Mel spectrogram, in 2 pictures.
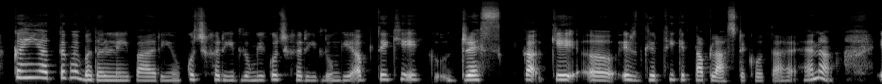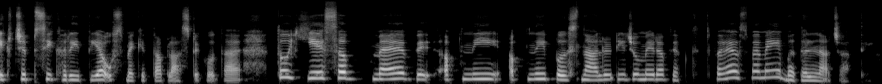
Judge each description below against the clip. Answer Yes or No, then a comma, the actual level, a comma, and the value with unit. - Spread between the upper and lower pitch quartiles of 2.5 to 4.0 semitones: No, average, 4.6 semitones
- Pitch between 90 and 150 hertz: No, high, 220 Hz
